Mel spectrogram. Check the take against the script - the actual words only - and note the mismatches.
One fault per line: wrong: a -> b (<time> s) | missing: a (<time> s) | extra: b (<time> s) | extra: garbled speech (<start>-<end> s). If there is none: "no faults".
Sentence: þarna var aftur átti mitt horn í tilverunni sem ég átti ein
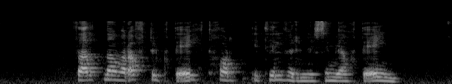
no faults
